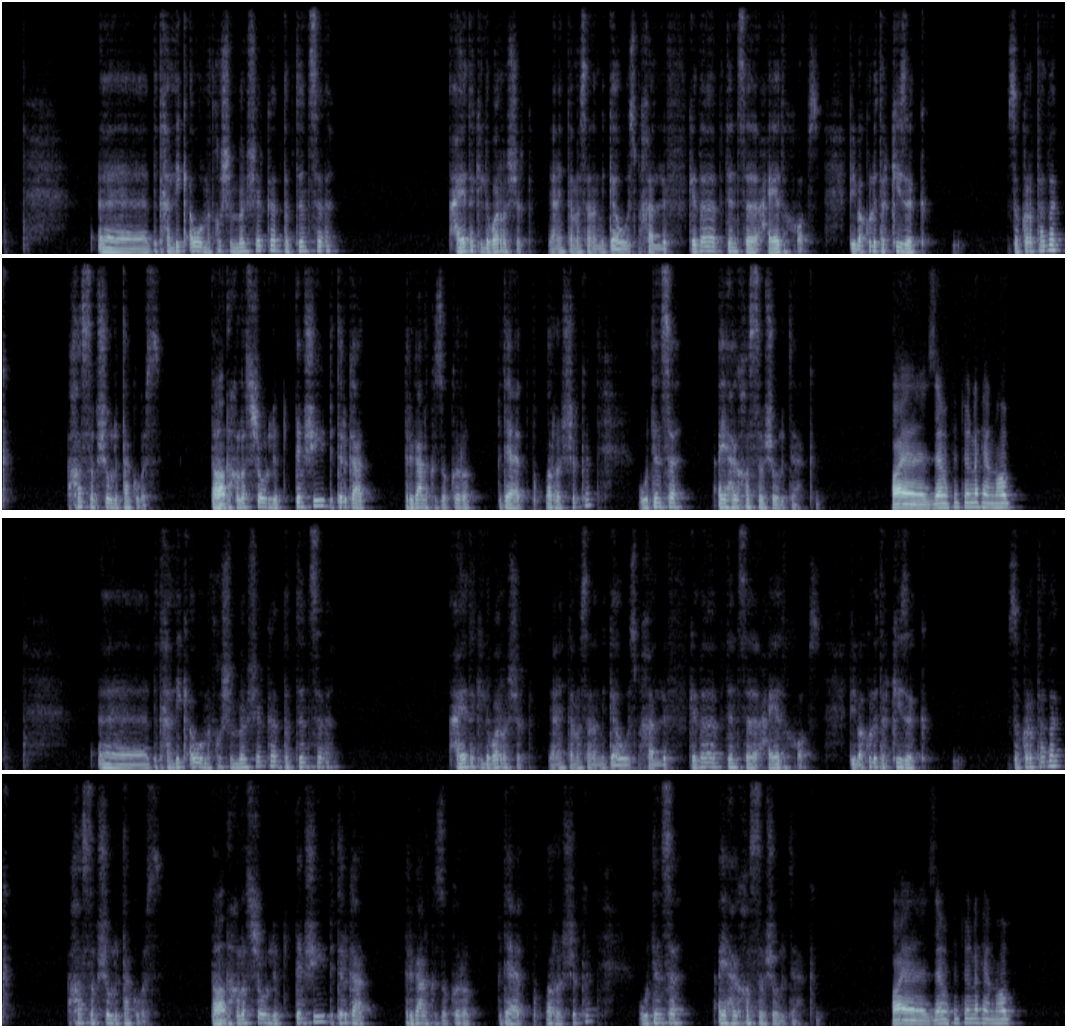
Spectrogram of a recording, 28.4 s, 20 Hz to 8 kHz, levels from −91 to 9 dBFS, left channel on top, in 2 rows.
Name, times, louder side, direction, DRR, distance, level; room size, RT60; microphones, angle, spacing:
voice 1, 0.3-0.6 1.3-4.4 6.0-6.9 7.3-12.1 13.4-14.1 15.0-16.2 17.0-19.0 19.5-20.4 20.9-21.1 21.4-22.3 22.7-23.2 23.7-24.8, left 4 dB, 75° left, 0.6 m, -31 dB
voice 2, 26.0-27.6, left 4 dB, 35° left, 0.3 m, -24 dB
4.7 x 3.7 x 5.4 m
head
